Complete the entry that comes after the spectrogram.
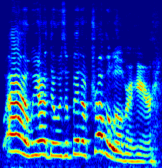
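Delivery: high, loud swaggering sellsword arriving; brash mercenary. Acted. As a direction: barge in like a cocky mercenary. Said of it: "one of these individuals".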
